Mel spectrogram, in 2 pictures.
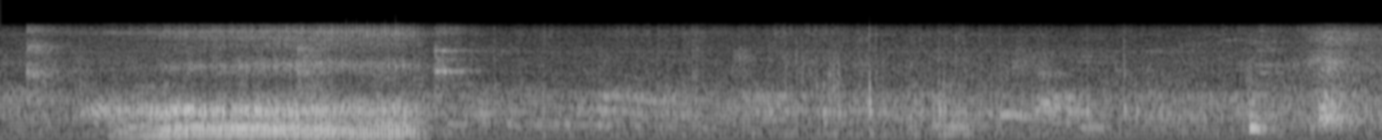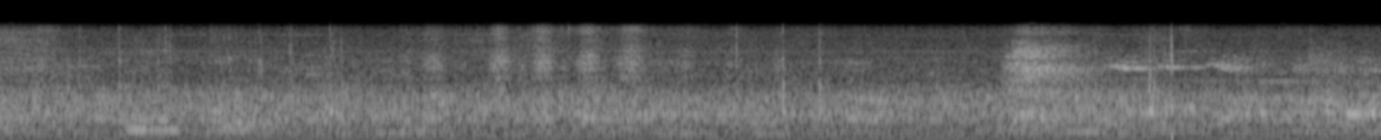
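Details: A father snoring: one loud, rough snoring breath, then quieter room noise with faint snores later; ordinary snoring.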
